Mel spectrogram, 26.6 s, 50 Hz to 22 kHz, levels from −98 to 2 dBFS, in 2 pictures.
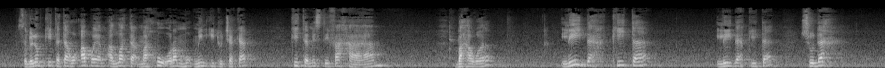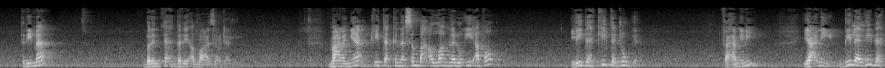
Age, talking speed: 50-69, 95 wpm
